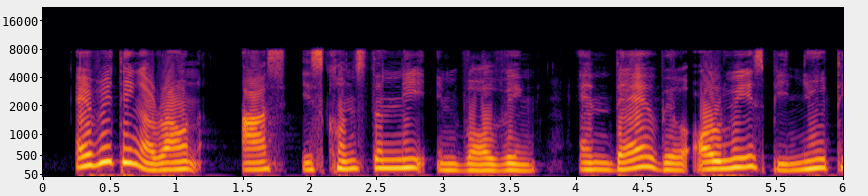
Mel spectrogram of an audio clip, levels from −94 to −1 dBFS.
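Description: Speech recording, no audible technical faults anywhere in the clip.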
